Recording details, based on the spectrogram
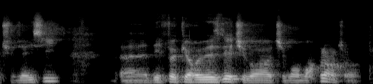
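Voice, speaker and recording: A man speaks with a dark, mellow tone at a fairly low pitch against a quiet background. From French Antilles, raised in Paris suburbs. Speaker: online trading coach. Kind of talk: interview. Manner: casual, hesitant with many fillers.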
